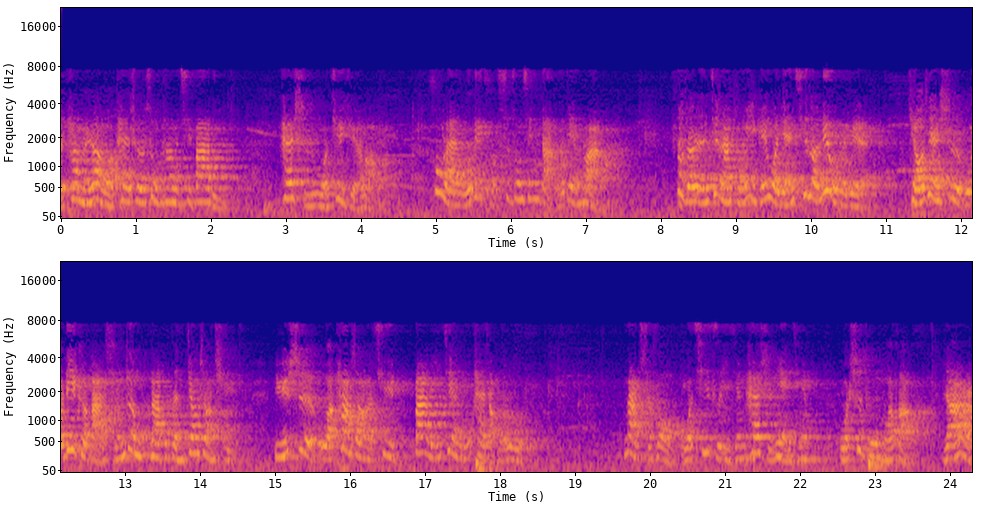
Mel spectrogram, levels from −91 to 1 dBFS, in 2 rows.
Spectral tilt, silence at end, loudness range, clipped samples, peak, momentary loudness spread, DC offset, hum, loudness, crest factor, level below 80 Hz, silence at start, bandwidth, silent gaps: -6.5 dB/octave; 0 s; 5 LU; under 0.1%; -6 dBFS; 16 LU; under 0.1%; none; -23 LUFS; 18 dB; -44 dBFS; 0 s; 8 kHz; none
